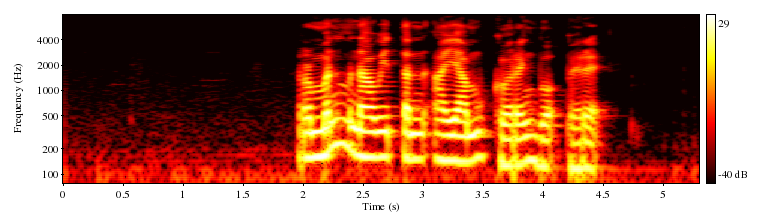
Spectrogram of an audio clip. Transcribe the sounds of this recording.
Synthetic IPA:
rəmənmənawit̪ənajamɡ̥ɔ̤ɾɪŋmbɔʔb̥ɛ̤ɾɛʔ

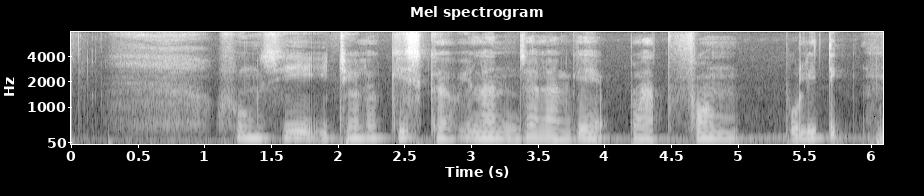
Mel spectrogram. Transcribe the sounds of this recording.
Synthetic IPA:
fuŋsiḭd̪̥eoloɡ̥isɡ̥ä̤weland͡ʒalankeplat̪fɔrmpolit̪ɪk̚

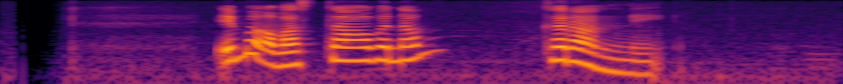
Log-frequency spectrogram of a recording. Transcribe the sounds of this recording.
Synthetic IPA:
eməɐʋast̪aːʋənɐm | kəɾanːe

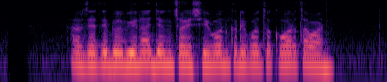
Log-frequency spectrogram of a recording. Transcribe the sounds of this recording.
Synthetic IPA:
ʔard͡ʒat̪̬ibilbinad͡ʒɨŋt͡ʃɔisiwɔnkərdipɔt̪ɔkəwart̪awan

